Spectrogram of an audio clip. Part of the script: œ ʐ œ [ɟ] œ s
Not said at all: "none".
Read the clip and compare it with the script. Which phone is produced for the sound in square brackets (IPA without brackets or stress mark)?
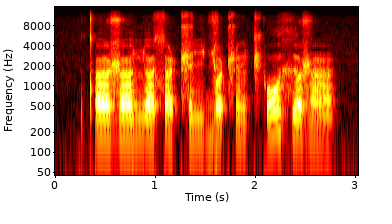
ɲ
